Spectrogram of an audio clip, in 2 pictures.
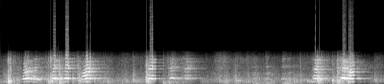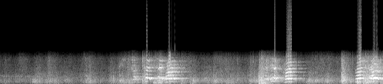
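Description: Children shout sharply while sparring.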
